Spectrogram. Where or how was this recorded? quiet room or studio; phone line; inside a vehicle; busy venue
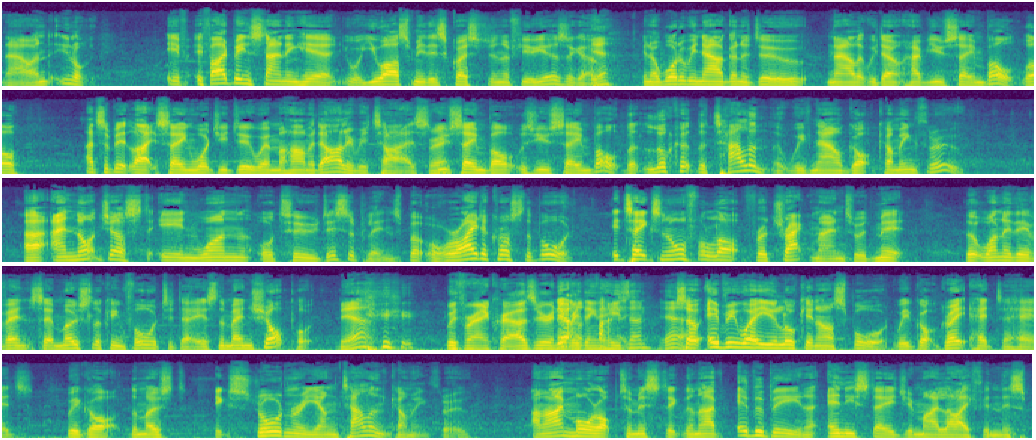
busy venue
